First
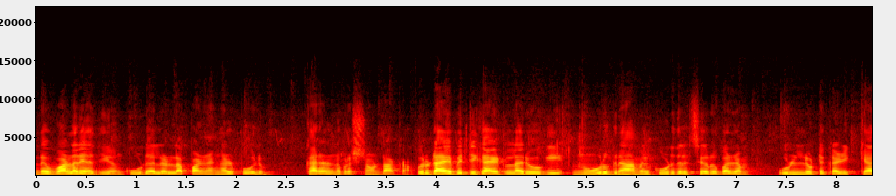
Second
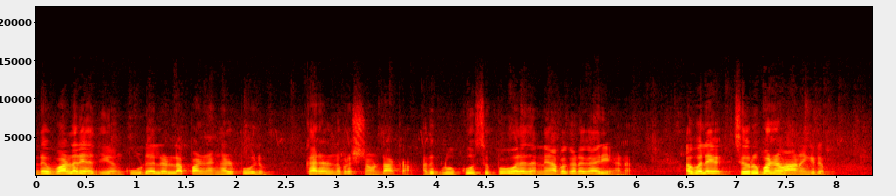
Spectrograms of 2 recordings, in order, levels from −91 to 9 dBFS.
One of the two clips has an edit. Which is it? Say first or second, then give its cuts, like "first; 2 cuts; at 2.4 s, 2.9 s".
first; 1 cut; at 3.7 s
